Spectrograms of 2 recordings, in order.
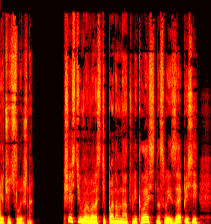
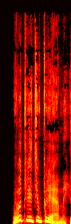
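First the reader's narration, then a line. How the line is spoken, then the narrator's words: Laughing. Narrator (Russian): засмеялась Синявская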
